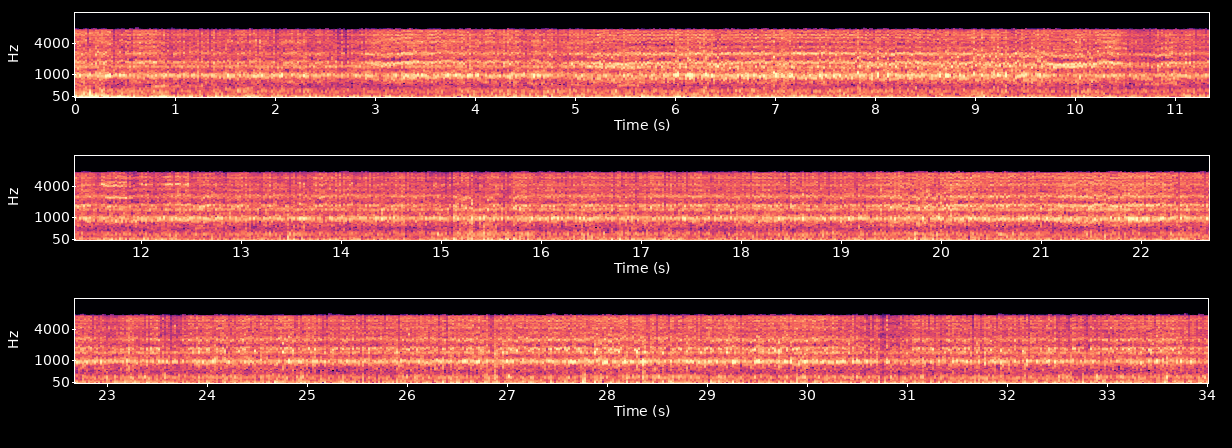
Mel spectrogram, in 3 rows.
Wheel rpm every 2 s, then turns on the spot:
230, 230, 210, 190, 190, 220, 230, 230, 240, 230, 220, 230, 230, 230, 230, 230, 230.
none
